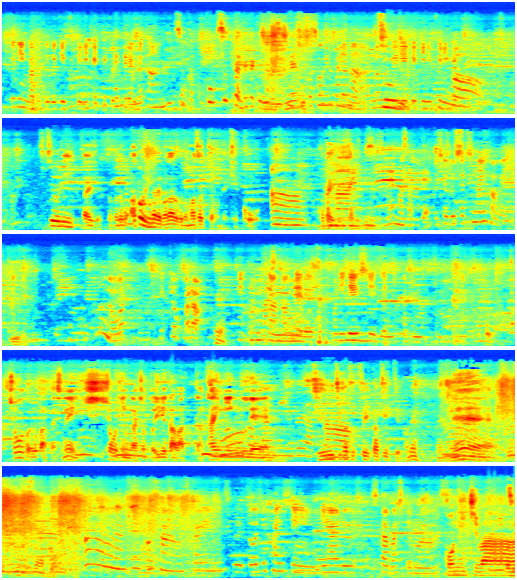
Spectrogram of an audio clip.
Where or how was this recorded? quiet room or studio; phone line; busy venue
busy venue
